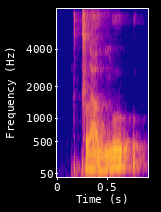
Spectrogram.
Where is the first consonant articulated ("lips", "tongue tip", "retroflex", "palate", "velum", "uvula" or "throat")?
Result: velum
